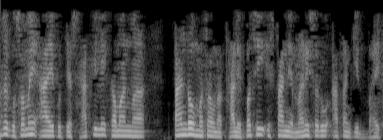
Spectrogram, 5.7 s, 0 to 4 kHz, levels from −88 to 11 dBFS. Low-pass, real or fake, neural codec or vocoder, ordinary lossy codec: 3.6 kHz; fake; codec, 24 kHz, 1.2 kbps, DualCodec; MP3, 16 kbps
